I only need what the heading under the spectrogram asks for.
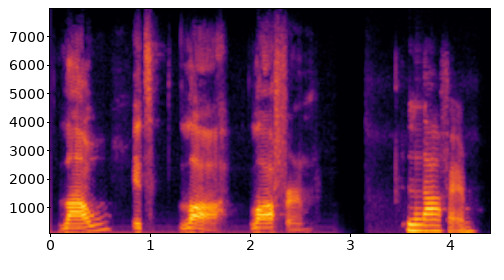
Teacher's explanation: Okay, so here instead of lao firm, it's la. So it's only an ah sound instead of an u.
